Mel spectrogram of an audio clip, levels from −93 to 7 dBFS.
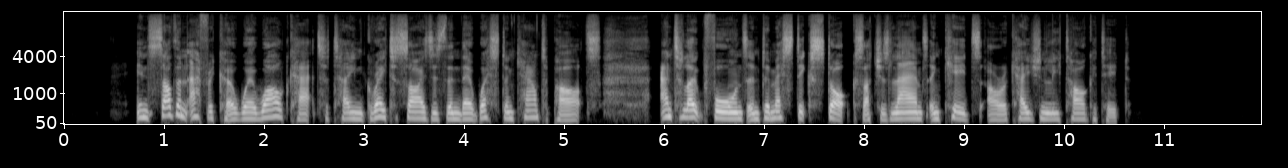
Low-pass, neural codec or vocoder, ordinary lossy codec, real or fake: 14.4 kHz; none; none; real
